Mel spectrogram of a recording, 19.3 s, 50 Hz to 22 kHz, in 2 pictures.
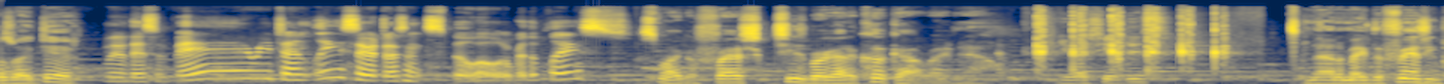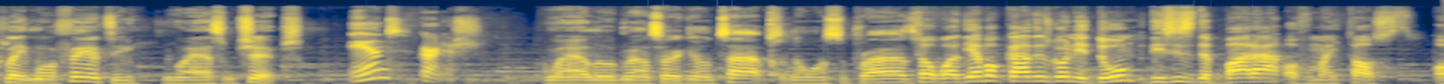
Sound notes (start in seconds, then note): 6.8 chips clicking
